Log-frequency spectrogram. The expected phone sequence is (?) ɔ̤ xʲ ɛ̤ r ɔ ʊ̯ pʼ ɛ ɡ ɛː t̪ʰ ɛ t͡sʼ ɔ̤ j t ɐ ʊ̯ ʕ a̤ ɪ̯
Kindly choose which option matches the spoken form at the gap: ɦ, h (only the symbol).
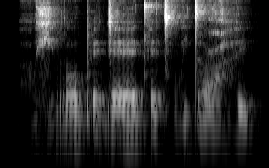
h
